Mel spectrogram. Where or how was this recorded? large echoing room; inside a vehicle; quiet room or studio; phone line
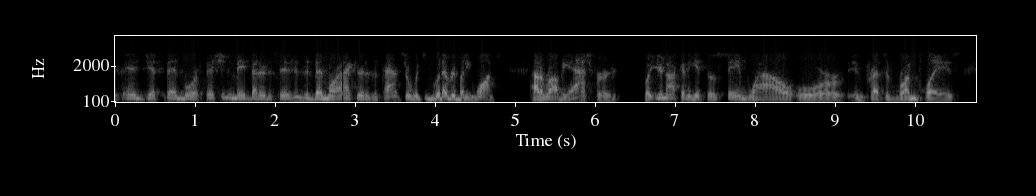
phone line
